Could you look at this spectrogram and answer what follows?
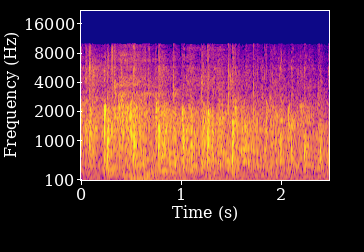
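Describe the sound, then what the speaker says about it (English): Faint, quiet applause from a conference audience at the 12th Annual SME Conference & Expo, a brief, even rattle of clapping heard from a distance over low background hum. "Let's clap for her."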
